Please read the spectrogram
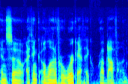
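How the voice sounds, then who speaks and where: A somewhat breathy male voice with an American accent and fairly even intonation. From US Midwest, Rockford, Illinois. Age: 30s. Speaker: singer-songwriter. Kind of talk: casual chat.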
